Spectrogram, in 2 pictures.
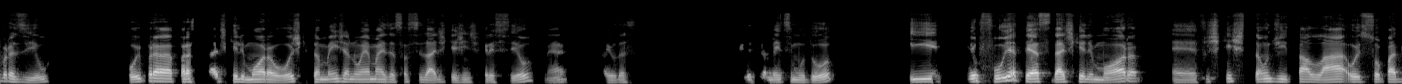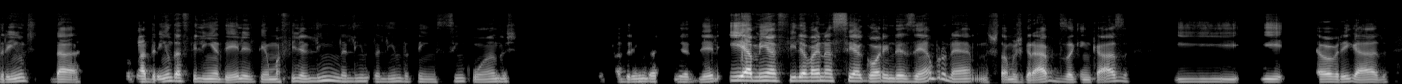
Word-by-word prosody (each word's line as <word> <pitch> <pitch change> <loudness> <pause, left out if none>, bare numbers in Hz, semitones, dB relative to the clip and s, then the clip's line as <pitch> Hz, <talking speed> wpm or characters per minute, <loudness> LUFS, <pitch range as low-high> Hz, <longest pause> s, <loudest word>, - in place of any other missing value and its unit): Brasil, 115 -5 -3 0.8
fui 120 +4 +1
pra 140 -1 +6
pra 130 -1 +3
cidade 120 -2 -4
que 130 - -1
ele 125 - +1
mora 115 -1 +3
hoje, 105 +7 0
que - - -33
também 120 +3 -1
já 130 - -2
não 120 -1 -2
é 120 - -1
mais 120 -1 -2
essa 115 +1 -7
cidade 110 -1 -4
que - - -8
a - - -4
gente 105 0 -12
cresceu, 105 - -4
né, 105 +4 -10 0.4
saiu 100 0 -6
da 105 - -6
ci - - -25 1.1
ele - - -6
também 105 0 -4
se 110 - -9
mudou. 105 -1 -1 0.8
E 125 +1 +1 0.3
eu 140 +1 +5
fui 140 +1 +4
até 130 - +6
a - - +7
cidade 120 -2 +2
que - - +1
ele 120 -2 0
mora, 115 +7 +2 0.3
eh, 105 0 -6
fiz 120 - -8
questão 140 -1 -3
de 130 -2 -3
estar 120 +1 -1
lá, 115 +2 +2
hoje 120 -1 0
sou - - -3
padrinho 120 +6 0 0.2
da 115 -2 +1 0.5
sou - - -14
padrinho 125 +5 +1
da 155 -1 +4
filhinha 135 -3 -1
dele, 120 +3 0
ele 125 - -4
tem 120 -3 -5
uma 120 +1 -2
filha 140 0 -3
linda, 155 +2 -2
linda, 145 0 -7
linda, 130 +1 -7
tem 120 -2 -9
5 135 -1 -9
anos. 135 +3 -5 1.0
Padrinho 125 +3 -2
da 130 - +2 0.2
filha 120 -1 -3
dele, 125 +4 -2
e 185 0 +9
a 180 - +13
minha 175 0 +5
filha 170 0 +4
vai 170 0 +6
nascer 170 -1 +1
agora 145 -1 +3
em 140 - +1
dezembro, 140 - +1
né, 130 - -1
estamos 115 +2 -4
grávidos 135 +1 +1
aqui 115 0 -2
em 110 - -2
casa, 145 +5 -1 0.4
e 130 -1 -7 0.2
e 125 -2 -1 0.4
obrigado. 120 -2 +1
125 Hz, 180 wpm, -22 LUFS, 115-140 Hz, 1.1 s, a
